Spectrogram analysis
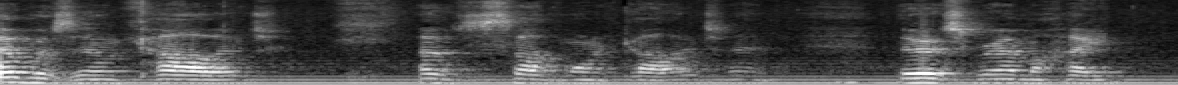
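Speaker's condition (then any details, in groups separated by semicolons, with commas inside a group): ALS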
